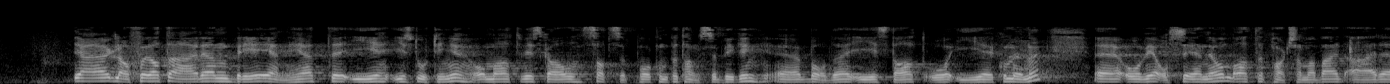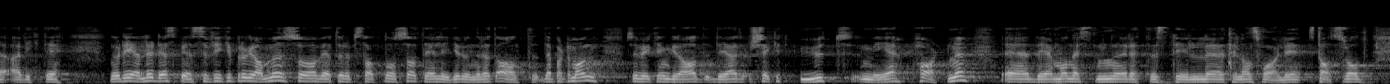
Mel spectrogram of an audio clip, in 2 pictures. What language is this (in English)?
Norwegian Bokmål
